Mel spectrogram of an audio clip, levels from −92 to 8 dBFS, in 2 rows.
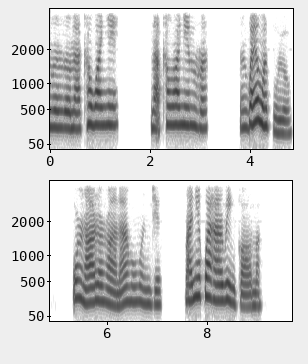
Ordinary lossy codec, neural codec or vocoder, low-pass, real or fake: none; codec, 16 kHz, 0.5 kbps, FunCodec, trained on LibriTTS, 25 frames a second; 3.6 kHz; fake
